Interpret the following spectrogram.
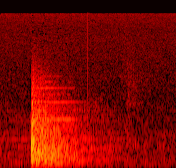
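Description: A single loud bang about half a second in that rings briefly and fades away over about a second.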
